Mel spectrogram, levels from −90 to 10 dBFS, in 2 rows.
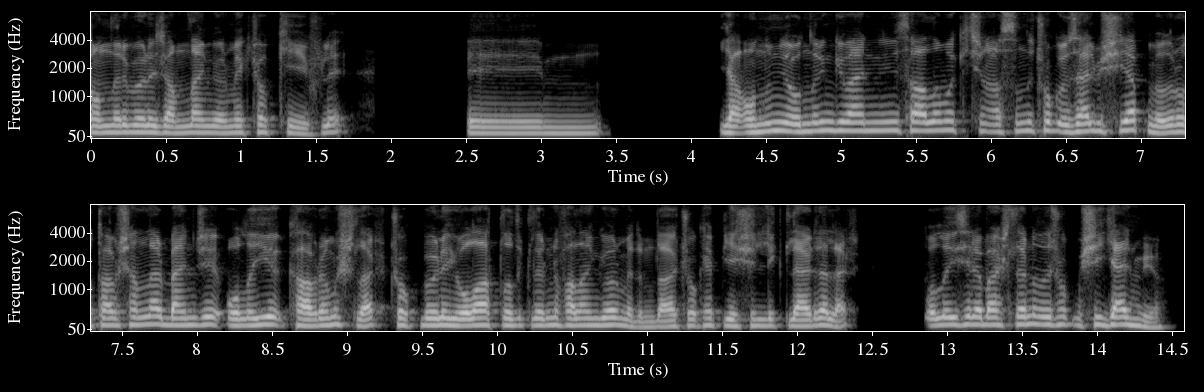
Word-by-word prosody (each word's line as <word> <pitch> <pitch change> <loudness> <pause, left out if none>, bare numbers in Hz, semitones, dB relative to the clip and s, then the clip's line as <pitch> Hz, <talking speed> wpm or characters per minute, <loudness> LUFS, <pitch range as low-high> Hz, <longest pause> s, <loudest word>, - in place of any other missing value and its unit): onları 160 +1 +1
böyle 160 -1 +3
camdan 155 0 0
görmek 150 0 -2
çok 160 -1 -5
keyifli. 150 +4 -6 0.8
Emm, 140 0 -3 0.8
ya, 155 -2 +2
onun 170 +6 +2
ya 190 -2 +3
onların 190 +4 +1
güvenliğini 200 0 0
sağlamak 205 +1 0
için 195 -2 -9
aslında 175 +3 -4
çok 200 0 -3
özel 180 +2 +2
bir 190 - -2
şey 190 +4 0
yapmıyorlar. 165 -8 +1
O 170 - +1
tavşanlar 170 +2 0
bence 170 +2 +1
olayı 160 +2 +2
kavramışlar, 155 0 +1
çok, 165 -1 -3
böyle, 160 +1 +4
yola 160 +1 +6
atladıklarını 160 0 -1
falan 160 0 0
görmedim. 145 -8 0
Daha 130 +1 +1
çok 150 +2 -4
hep 160 -1 -5
yeşilliklerdeler. 150 0 0 0.4
Dolayısıyla 175 +3 +2
başlarına 180 +2 +1
da - - +3
çok 175 0 -5
bir 155 - -5
şey 175 0 -1
gelmiyor. 160 -10 +1
160 Hz, 175 wpm, -23 LUFS, 150-180 Hz, 0.8 s, yola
